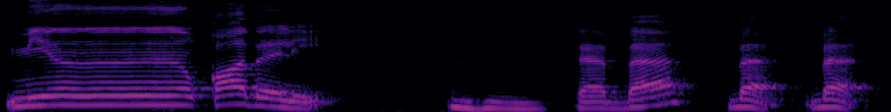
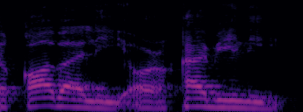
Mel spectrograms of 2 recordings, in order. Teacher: There is a small echoing sound. Make sure you don't give it a haraka. You don't give it a vowel. · Shown in: first take · You don't say qabali or qabili. · Term: sukun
